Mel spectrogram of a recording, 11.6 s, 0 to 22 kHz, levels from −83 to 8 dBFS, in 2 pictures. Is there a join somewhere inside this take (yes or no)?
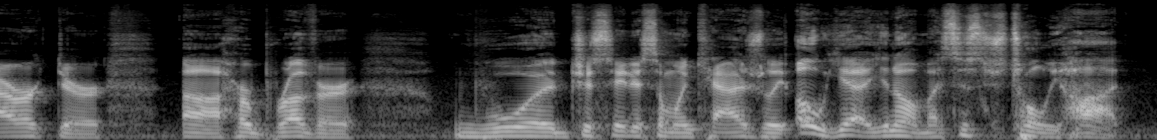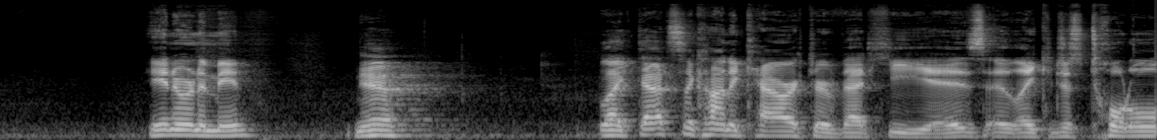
no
